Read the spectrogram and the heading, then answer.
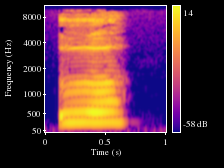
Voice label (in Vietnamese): "e", tiếng trung; nguyên âm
